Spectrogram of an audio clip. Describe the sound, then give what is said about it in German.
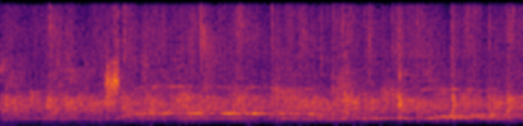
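Sustained applause from an audience, a dense wash of clapping at steady volume throughout, with a few faint tonal whistles or feedback lines gliding above it and no talking. The audience stands and applauds a woman as she comes onto the stage. “Lass uns mal aufstehen und ihr einen fetten Applaus geben, während sie auf die Bühne kommt.”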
